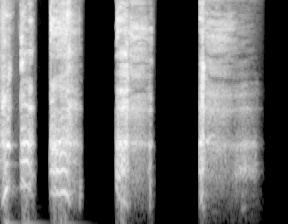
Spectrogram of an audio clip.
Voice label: Death, Female; Warframe; Railjack; Steel Meridian

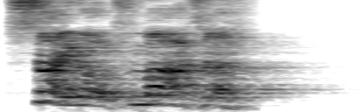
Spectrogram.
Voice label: See Ally Die, Soldier Male; Sinecure Soldier Male A

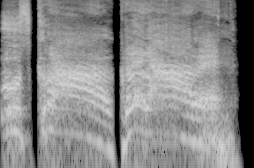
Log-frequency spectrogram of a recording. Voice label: Cover Me Eximus Grineer Male; Battle Barks

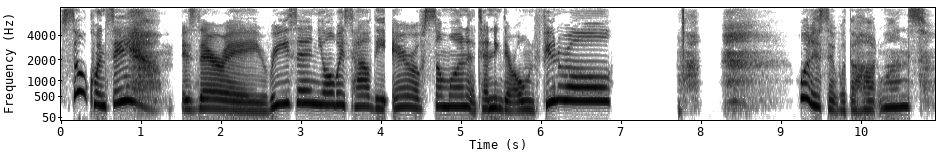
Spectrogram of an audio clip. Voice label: Idle Barks, en; Aoi

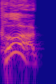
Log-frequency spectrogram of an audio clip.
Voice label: Surprised Male, Battle Barks; en; Modular Corpus

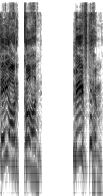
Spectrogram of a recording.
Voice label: Villagers Male, Cetus Invasion

